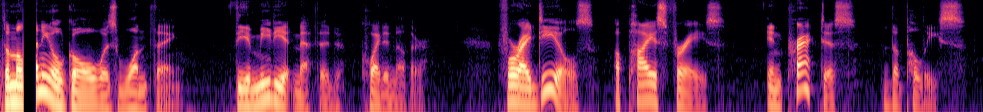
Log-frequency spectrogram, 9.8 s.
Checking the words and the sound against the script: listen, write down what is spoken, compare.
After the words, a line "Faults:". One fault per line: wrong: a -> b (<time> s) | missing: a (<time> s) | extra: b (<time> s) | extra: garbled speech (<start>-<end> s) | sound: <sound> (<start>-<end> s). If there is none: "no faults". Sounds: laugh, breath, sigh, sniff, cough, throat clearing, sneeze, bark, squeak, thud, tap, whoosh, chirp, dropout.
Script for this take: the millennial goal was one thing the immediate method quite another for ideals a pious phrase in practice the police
the millennial goal was one thing the immediate method quite another for ideals a pious phrase in practice the police
Faults:
sound: dropout (0.2-0.4 s)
